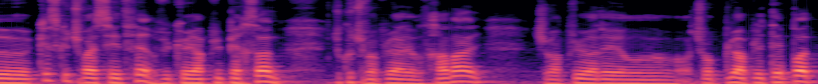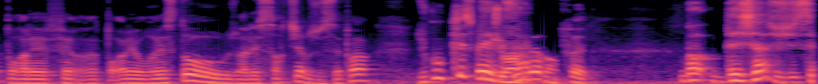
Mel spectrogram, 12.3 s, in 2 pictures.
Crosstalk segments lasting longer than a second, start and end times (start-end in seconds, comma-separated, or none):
none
